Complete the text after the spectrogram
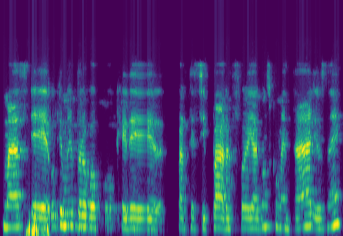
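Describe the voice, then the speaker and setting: A woman's voice: lowish voice, steady tone, measured pace, background noise. A woman in her fifties from Argentina, giving a thoughtful comment in an online discussion and searching for her words. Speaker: meeting participant. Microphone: video call. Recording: muffled video call audio.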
